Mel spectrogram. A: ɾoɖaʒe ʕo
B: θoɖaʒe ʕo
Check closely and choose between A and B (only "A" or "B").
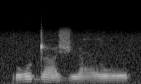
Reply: A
